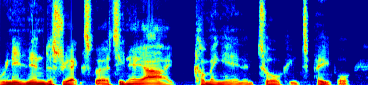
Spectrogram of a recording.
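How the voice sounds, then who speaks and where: On a very clean recording with a silent background and a dry, close sound free of echo, a man with a British accent speaks somewhat breathily. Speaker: founder of an investor network. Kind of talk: casual interview.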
